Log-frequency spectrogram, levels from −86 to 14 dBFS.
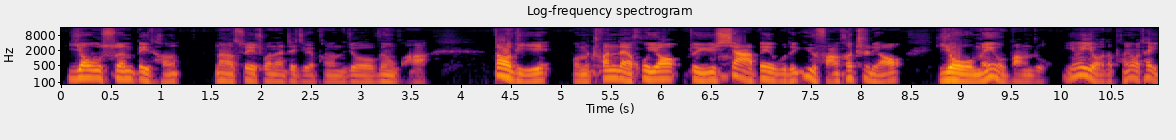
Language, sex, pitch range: Chinese, male, 105-150 Hz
